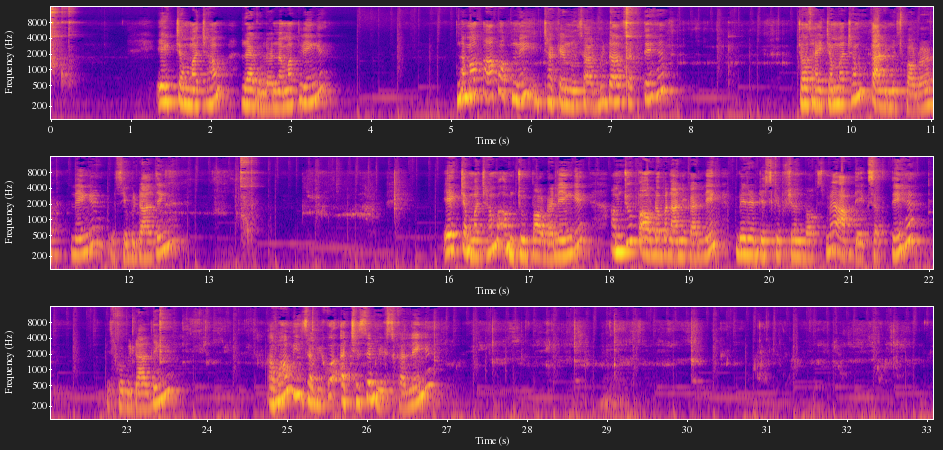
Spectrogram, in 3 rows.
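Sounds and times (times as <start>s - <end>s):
metal spoon clinking glass bowl: 0.0s - 0.5s, 5.8s - 11.3s, 12.5s - 15.4s, 23.0s - 33.0s
soft background music: 0.0s - 33.0s
water sloshing as stirred by hand: 5.4s - 11.3s, 12.4s - 15.4s, 22.9s - 33.0s.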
